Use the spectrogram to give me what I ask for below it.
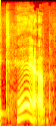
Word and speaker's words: can't: But when it comes to the word can't, we use a little bit of breathing out, as well as we emphasize it and not pronounce the last T.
